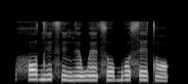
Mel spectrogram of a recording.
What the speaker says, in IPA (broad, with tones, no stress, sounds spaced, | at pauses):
h ɔ˧ d ĩ˦ s ĩ˧ ɡ ɛ̃˧ w ɛ̃˧ s o˧ b o˦ s e˧ t ɔ̃˨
